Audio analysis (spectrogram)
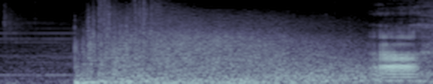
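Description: Warship main guns fire in World of Warships, a heavy booming salvo that swells into a sustained rumble after a sharp onset, with a later burst rising near the end.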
